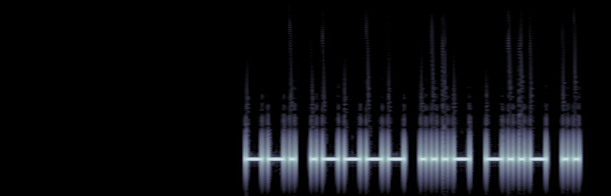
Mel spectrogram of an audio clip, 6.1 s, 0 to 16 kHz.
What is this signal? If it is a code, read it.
Morse code, heard as a keyed tone, about 23 wpm, 700 Hz. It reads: G1VXI
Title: DXCC-100 Call Signs - 5 Characters - Repeated 3x - 22wpm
